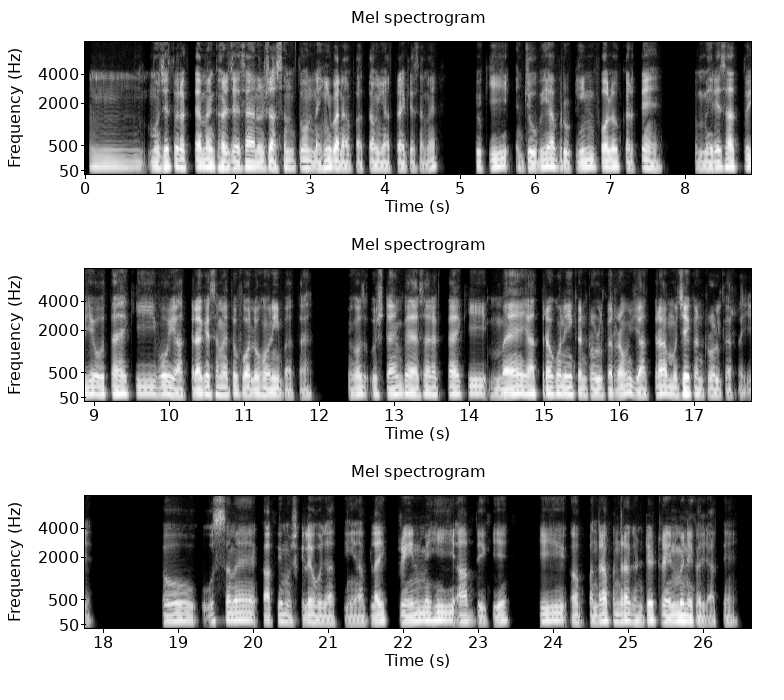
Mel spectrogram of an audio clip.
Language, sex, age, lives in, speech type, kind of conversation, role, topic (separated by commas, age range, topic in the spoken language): Hindi, male, 35-39, India, conversation, advice, user, यात्रा या बदलती दिनचर्या के बीच नियमित व्यायाम बनाए रखना आपको क्यों कठिन लग रहा है?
